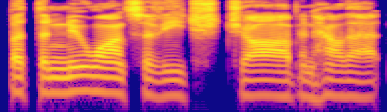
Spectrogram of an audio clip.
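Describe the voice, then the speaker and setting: A man in his late thirties, a podcast guest, slightly raspy from a recent illness, talking in a relaxed, reflective way. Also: on the low side, measured pace, dry recording, clean studio sound. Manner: relaxed, reflective, many "like" fillers. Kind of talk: casual interview chat.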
